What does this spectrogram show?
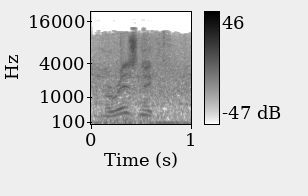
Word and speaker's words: Marisnick: Marisnick has bounced out, struck out. We're talking to Jake's family. They pronounce the name with more of a Z than an S in the middle.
